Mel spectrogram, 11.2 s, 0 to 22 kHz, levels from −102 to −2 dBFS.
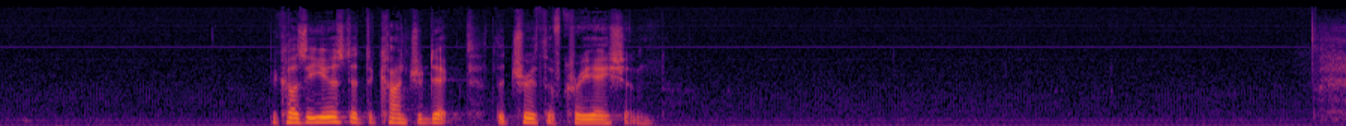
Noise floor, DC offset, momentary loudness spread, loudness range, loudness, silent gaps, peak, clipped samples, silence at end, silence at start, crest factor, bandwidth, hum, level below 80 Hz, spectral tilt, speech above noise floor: -73 dBFS; under 0.1%; 20 LU; 6 LU; -39 LUFS; none; -22 dBFS; under 0.1%; 0 s; 2.25 s; 24 dB; 17.5 kHz; 60 Hz at -70 dBFS; -80 dBFS; -5 dB/octave; 34 dB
